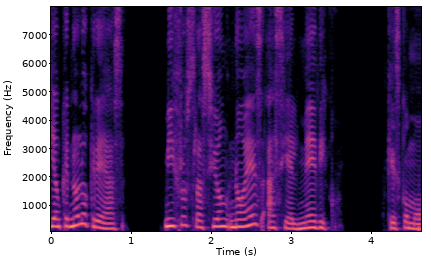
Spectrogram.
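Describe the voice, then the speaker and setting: A woman with an unremarkable speaking voice talks at a moderate pace with lively intonation, captured in a very clean recording against a silent background. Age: 50s. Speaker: psychologist and podcast host. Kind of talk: solo podcast monologue on self-esteem.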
